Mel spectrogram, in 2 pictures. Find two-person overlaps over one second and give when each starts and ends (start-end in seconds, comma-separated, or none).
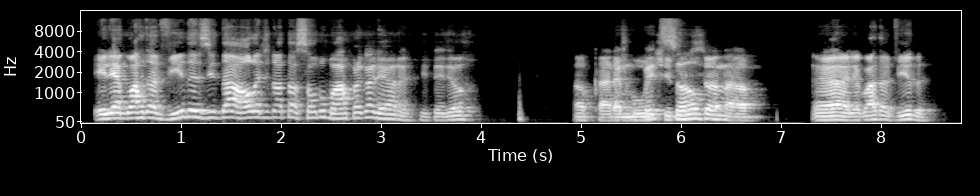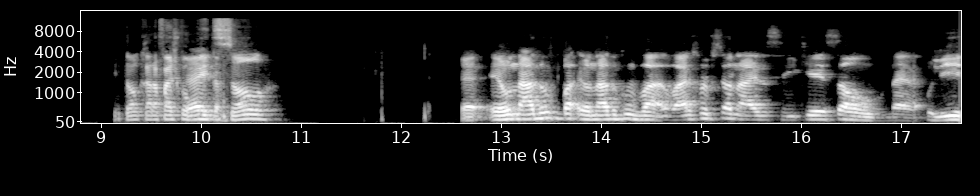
5.2-6.4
